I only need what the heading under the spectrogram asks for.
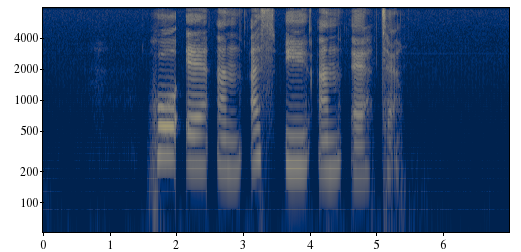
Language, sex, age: Norwegian, female, 30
